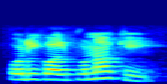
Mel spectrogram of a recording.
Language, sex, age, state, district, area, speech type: Bengali, female, 18-30, West Bengal, Birbhum, urban, spontaneous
